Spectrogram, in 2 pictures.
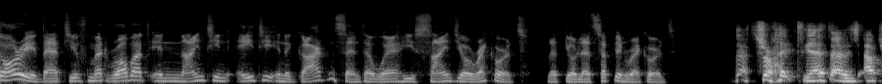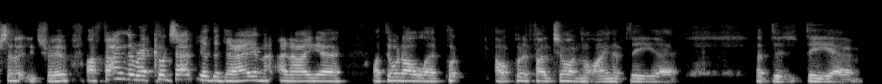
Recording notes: on a zoom call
